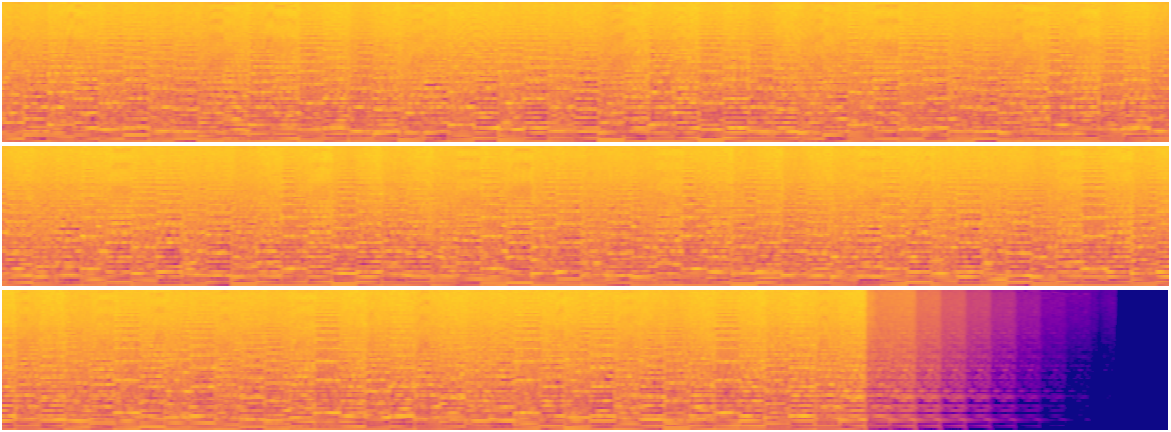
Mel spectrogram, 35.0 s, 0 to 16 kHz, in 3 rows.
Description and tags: Bass + Lead loop made with Serum. The Bass is a Sawtooth sound that has it's pitch modulated by 1 octave. The lead is a Square lead with it's wavetable modulated so that it drifts between Square and Pulse wave types. Some minor distortion, hyper dimension, and delay were added as well.
I like seeing how these are used :D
